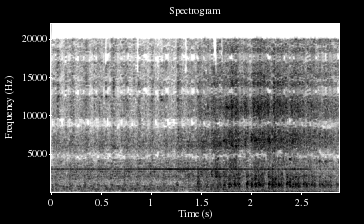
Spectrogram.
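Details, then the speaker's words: Cummins diesel in a Sterling semi truck, sitting 8 years, started after fixing a loose inline fuse; catches and settles into a steady, even idle clatter with oil pressure. Normal idle. "He's running. Oil pressures. Yeah, boy. Well, I'm gonna let this run for a little while."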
